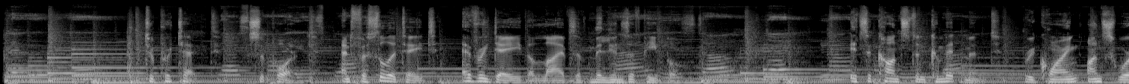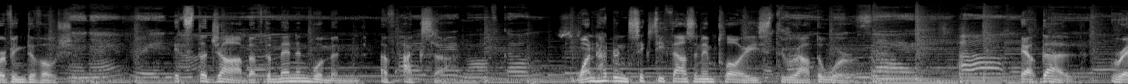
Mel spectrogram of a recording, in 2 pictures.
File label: voice over US; AXA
